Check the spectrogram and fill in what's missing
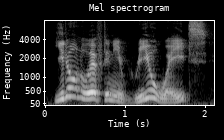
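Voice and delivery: normal talking voice

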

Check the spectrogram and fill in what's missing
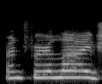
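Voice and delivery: high, loud storybook alarm; panicked shout. A narrator's reading. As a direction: send everyone running. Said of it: "shouted Neil".

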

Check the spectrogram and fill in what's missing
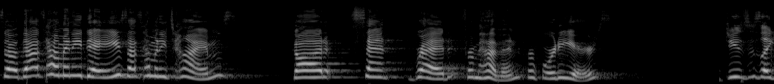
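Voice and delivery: normal talking voice

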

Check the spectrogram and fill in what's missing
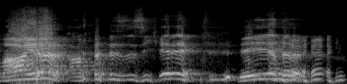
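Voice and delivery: loud laughing protest, shouting no; panicked shout. Retold or imitated. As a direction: yell it back at the doctor, half laughing. Panicked refusal, screaming at doctor. (doktora bağırarak gülerek itiraz)

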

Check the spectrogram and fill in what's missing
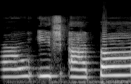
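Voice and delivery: high "each other" in sudden surprise; bright high rise of recognition; surprised realisation. Retold or imitated. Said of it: "พูดไม่ชัดนะเนี่ย". (each other เสียงสูงแบบเพิ่งเข้าใจ)

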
